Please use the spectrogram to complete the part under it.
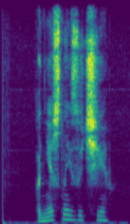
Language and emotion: Russian, neutral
